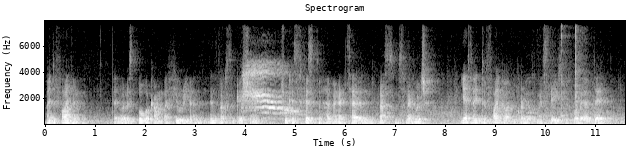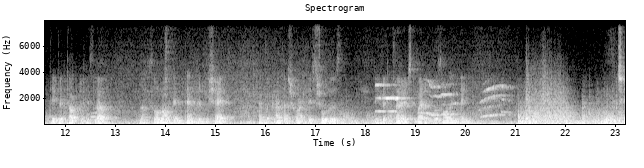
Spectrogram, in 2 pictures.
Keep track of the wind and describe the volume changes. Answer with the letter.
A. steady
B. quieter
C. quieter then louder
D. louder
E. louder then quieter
D.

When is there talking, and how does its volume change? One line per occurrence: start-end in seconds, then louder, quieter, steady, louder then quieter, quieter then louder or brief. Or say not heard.
0.0-20.2 steady
22.7-23.1 brief.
